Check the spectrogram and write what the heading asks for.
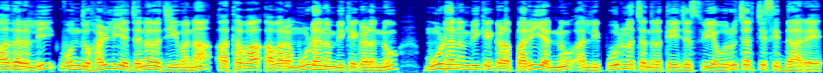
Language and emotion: Kannada, neutral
